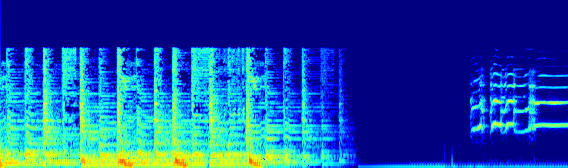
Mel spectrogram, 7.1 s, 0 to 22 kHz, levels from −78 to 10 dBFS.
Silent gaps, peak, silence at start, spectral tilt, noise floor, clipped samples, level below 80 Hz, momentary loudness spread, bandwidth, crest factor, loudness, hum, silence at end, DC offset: none; -4 dBFS; 0 s; -4.5 dB/octave; -66 dBFS; under 0.1%; -28 dBFS; 15 LU; 8.2 kHz; 18 dB; -20 LUFS; 50 Hz at -45 dBFS; 0 s; under 0.1%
